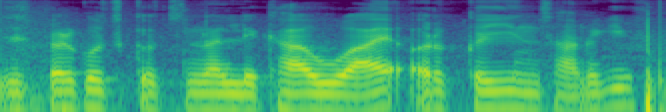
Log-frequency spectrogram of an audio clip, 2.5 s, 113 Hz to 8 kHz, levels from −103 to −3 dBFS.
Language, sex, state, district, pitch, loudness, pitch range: Hindi, male, Odisha, Khordha, 120 Hz, -18 LUFS, 115-125 Hz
